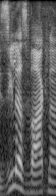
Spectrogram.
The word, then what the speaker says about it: Silas Wagner: that right yes okay zealous vac now is alright that sounds good isn't it I go like when I go for the German accent I go really over the top and I think I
